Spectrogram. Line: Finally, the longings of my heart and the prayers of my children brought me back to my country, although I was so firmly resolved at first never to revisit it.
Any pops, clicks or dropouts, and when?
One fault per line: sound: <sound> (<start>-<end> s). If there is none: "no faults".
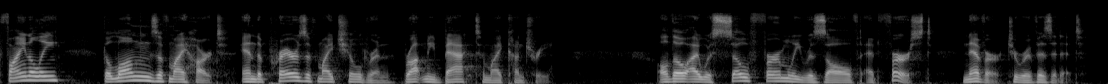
no faults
